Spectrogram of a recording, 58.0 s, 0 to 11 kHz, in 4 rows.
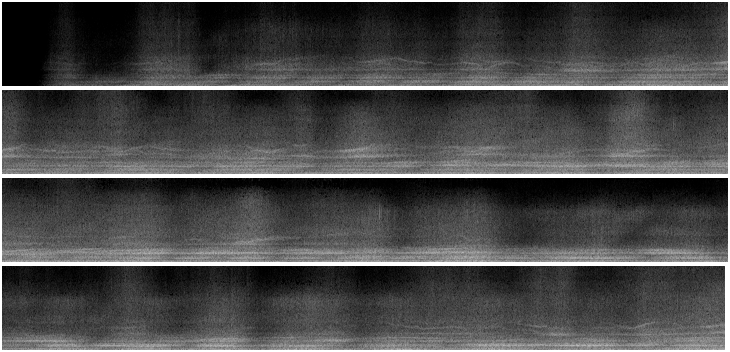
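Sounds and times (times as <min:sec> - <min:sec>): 
tornado wind: 0:00.8 - 0:58.0.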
